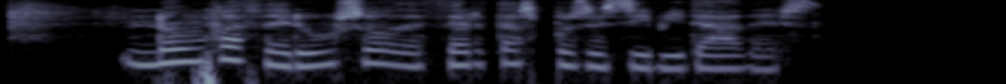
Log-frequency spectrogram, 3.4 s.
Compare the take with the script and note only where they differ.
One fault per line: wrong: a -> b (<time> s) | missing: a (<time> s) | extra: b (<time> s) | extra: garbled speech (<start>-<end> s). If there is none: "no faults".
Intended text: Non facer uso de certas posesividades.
no faults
